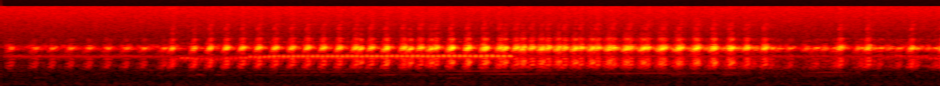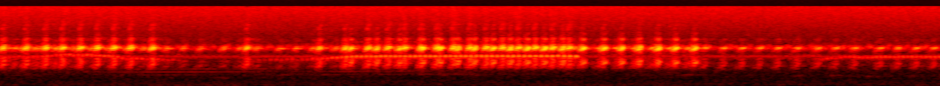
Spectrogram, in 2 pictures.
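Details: Several tree frogs sing at a pond by night in mid-April, north-east Italy, their rapid rattling croaks swelling and easing in waves, about four pulses per second, while mole crickets keep up a continuous trill.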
